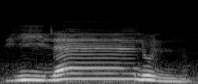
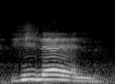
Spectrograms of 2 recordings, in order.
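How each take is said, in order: First: The word ends with a final -un syllable. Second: The word ends on l, without -un. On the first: "parfois vous voyez que le mot se termine par un" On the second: "j'aurais pu dire pour le croissant de lune, hilal"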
